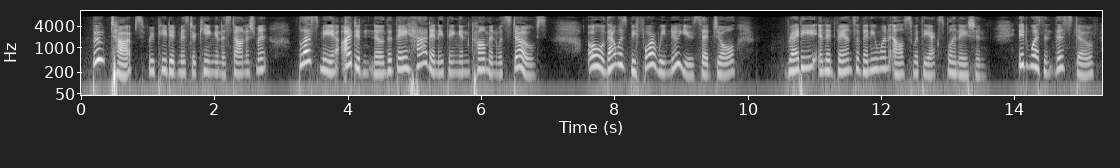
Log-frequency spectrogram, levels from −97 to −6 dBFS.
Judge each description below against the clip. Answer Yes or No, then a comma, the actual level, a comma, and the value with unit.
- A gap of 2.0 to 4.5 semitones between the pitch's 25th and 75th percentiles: No, wide, 5.4 semitones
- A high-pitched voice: Yes, high, 215 Hz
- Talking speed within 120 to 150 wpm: No, average, 170 wpm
